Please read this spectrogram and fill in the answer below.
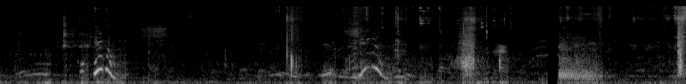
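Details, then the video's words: A wolfdog at a dog park, threatening a man, gives two short arched, wavering howl-like vocalizations about three seconds apart, amid people talking and other park noise. "Racist Wolf Dog Threatens Man At Dog Park"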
